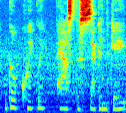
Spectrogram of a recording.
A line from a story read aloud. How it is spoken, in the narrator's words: whispered his wife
